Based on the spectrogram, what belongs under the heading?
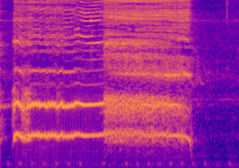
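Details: Rooster crowing: a single loud, steady crow lasting almost two seconds, holding one even pitch with rich harmonics and growing harsher in its second half before it stops abruptly, followed by near silence.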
